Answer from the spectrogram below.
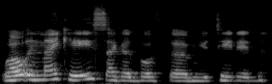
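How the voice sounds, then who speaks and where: A woman originally from Switzerland talks openly in an interview. Her voice sits a bit low for a woman. She explains things step by step in a candid, matter-of-fact way. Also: unhurried. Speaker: interview guest.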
